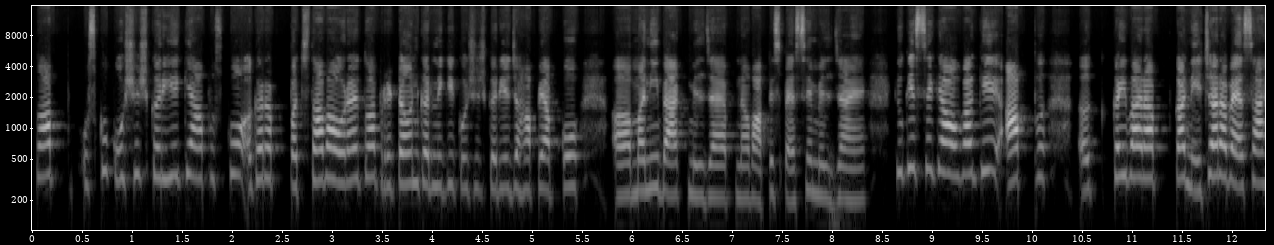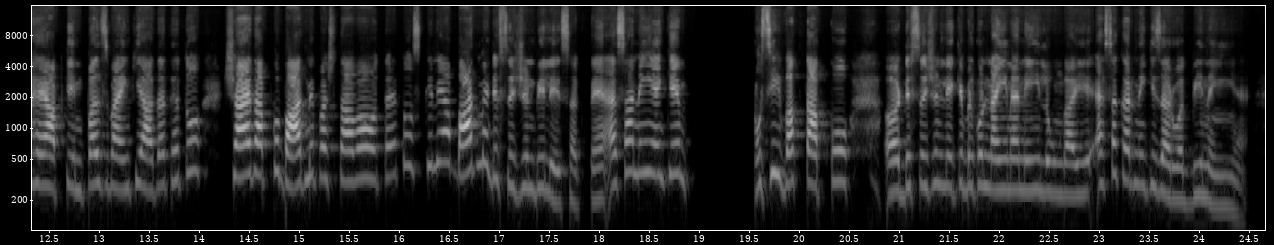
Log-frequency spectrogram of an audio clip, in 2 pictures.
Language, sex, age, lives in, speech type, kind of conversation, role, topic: Hindi, female, 30-34, India, conversation, advice, advisor, अचानक हुई खरीदारी और बाद में पछतावा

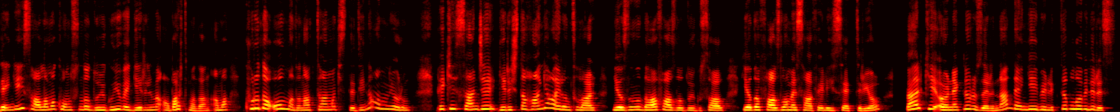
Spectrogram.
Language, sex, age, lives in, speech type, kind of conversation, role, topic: Turkish, female, 30-34, Portugal, read, expert-assistant, expert, Haber yazarken okuyucunun ilgisini çekmek için hangi yöntemleri kullanabilirim? Etkili hikâye anlatımında hangi beceriler önemli?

